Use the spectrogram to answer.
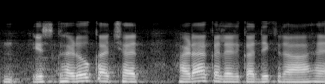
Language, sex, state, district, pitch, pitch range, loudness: Hindi, male, Arunachal Pradesh, Lower Dibang Valley, 125 Hz, 125-135 Hz, -13 LUFS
